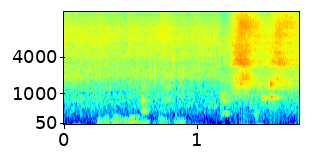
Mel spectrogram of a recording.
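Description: Potatoes sautéing in a pan over a low flame for a village-style egg and potato fry, a soft steady sizzle with a faint stirring scrape and a brief brighter crackle partway through.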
